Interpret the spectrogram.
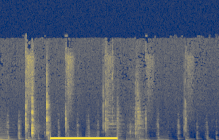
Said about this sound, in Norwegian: Så jeg tar og ringer opp Gaute på egen hånd.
